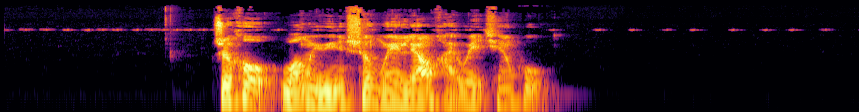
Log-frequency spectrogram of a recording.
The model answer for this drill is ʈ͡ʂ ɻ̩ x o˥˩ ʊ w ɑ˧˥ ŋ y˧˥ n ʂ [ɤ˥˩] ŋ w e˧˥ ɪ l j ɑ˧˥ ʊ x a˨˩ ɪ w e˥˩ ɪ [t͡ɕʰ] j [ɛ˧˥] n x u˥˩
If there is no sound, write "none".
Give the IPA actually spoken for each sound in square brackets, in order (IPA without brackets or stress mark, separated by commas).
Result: ɤ˥, t͡ɕʰ, ɛ˥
